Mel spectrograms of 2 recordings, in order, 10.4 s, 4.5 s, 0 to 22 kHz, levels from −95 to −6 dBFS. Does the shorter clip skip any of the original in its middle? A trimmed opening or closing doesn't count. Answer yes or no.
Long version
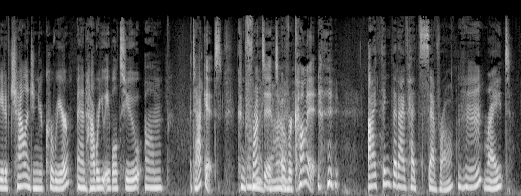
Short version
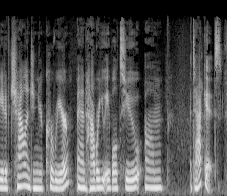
no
